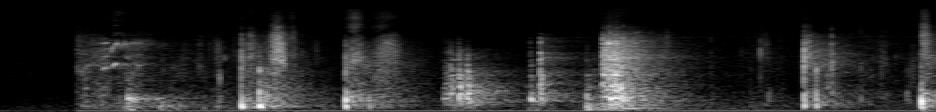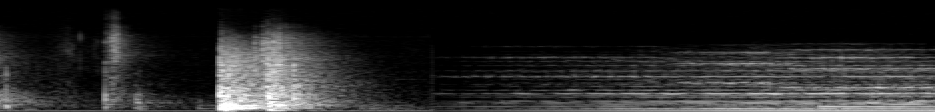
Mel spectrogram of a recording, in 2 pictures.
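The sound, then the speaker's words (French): Footsteps and thuds as a woman gets up and walks out of a bedroom: many dull steps and knocks in an uneven rhythm, then one heavier thump, followed by a steady tonal drone. “Elle se lève, sort de la chambre pour aller chercher l'enfant.”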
